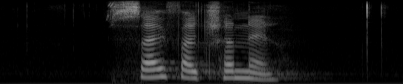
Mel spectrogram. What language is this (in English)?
Northern Sotho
